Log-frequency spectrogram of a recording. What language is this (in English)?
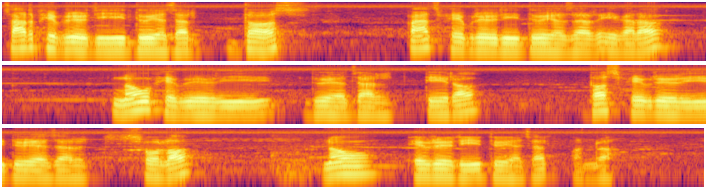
Nepali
